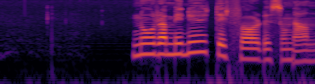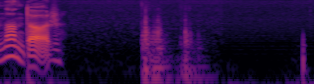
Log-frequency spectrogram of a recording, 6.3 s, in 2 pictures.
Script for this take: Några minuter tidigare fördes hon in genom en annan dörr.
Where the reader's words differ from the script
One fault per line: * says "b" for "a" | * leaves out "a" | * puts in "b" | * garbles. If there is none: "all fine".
* leaves out "tidigare"
* leaves out "in genom en"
